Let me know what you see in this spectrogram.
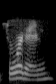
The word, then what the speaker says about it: Jordynn: My name is Jordynn, but it's spelled J O R D Y N N.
